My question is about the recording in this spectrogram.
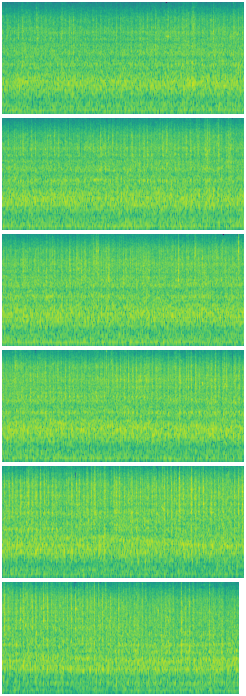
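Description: Engines of a column of tracked armoured vehicles running steadily at idle and low speed: a loud, continuous rumble.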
